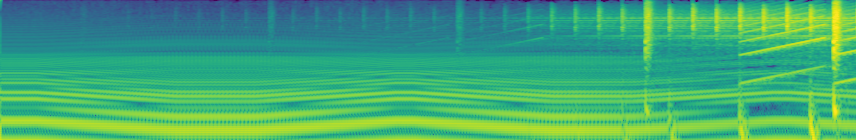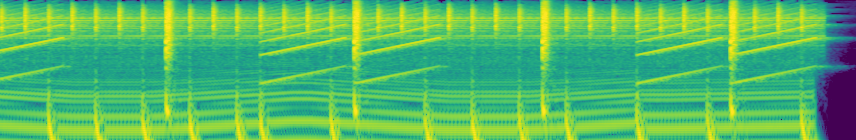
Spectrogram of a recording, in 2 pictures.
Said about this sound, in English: Beneath this siren, we hear a new drum pattern, which is joined by my favorite element of the track, a slow sliding bass line.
